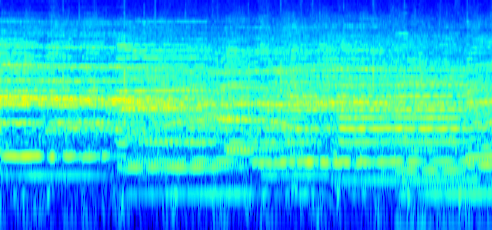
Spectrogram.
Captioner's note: crowd cheering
